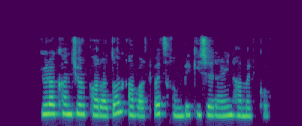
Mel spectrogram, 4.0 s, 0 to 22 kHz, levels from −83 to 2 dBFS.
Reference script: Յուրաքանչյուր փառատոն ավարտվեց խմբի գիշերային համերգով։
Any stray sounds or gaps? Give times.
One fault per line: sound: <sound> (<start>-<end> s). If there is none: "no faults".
no faults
